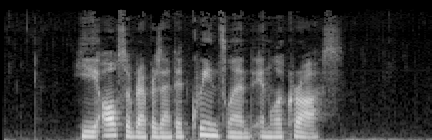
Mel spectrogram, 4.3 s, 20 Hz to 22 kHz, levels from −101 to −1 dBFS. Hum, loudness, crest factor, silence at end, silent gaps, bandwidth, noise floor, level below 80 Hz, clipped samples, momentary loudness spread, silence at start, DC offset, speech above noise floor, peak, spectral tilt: none; -22 LUFS; 20 dB; 0.75 s; none; 15.5 kHz; -60 dBFS; -50 dBFS; under 0.1%; 8 LU; 0.8 s; under 0.1%; 38 dB; -4 dBFS; -7 dB/octave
